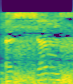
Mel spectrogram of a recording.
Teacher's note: طيب وسمي إدغاما شمسيا لأننا إذا نطقنا كلمة الشمس وجدنا أن اللام مدغمة في الشين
